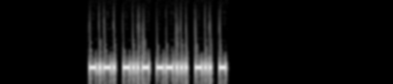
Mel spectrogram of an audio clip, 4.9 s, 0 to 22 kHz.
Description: Morse code, heard as a keyed tone, about 40 wpm, 700 Hz. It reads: CX7DT
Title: DXCC-100 Call Signs - 5 Characters - 40wpm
